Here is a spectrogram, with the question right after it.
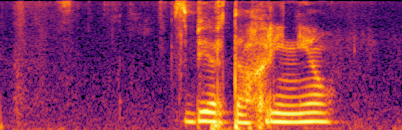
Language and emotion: Russian, angry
